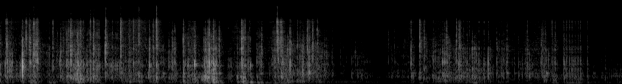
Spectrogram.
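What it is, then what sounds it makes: Plastic mailing bag being crinkled. Green rubber-gloved fingers grip and crinkle a red thin-film plastic postal mailer bag with a parcel inside, crumpling and rubbing it. Dense, bright crackling crinkles fill the first three seconds, then ease into quieter, softer rustling and rubbing until the end.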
